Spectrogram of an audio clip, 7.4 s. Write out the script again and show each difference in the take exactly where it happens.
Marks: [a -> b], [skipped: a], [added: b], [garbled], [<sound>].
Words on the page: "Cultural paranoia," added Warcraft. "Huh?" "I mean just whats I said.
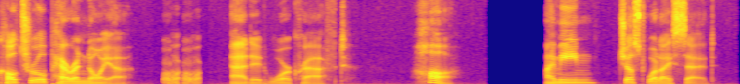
"Cultural paranoia," [laugh] added Warcraft. "Huh?" "I mean just [whats -> what] I said.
